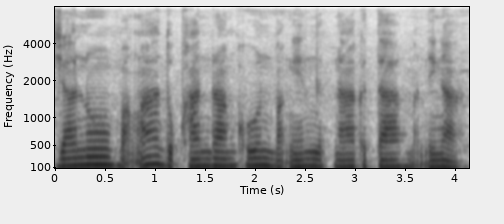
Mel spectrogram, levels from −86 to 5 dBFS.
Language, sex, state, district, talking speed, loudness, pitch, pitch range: Garo, male, Meghalaya, South Garo Hills, 100 wpm, -14 LUFS, 120 Hz, 115-130 Hz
